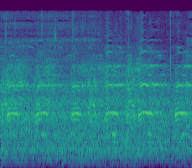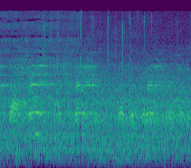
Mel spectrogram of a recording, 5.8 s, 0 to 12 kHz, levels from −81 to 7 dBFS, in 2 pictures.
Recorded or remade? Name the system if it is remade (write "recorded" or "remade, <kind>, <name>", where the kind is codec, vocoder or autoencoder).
recorded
